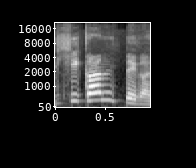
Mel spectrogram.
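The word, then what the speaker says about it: gigante: 자, 이 경우에는 흐 발음을 합니다. 그래서 얘는 히간테가 되고요.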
